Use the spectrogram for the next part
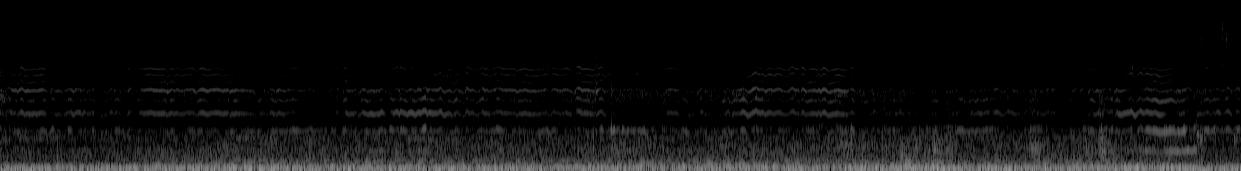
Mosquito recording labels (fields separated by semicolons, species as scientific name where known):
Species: Culex quinquefasciatus; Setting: cup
